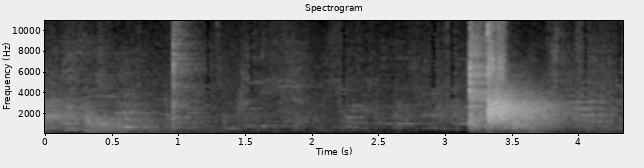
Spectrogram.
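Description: Pool hall sounds: a sharp click about a second in, then a louder knock with a brief rush of noise a little past three seconds. Faint talk runs underneath.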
